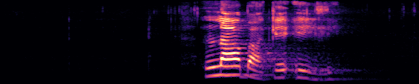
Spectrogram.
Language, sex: Xhosa, female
